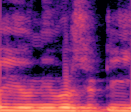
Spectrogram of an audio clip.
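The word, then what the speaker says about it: university: तो यहां पर लिखा तो यूनिवर्सिटी है और यूनिवर्सिटी का फर्स्ट लेटर आपका यू है। यू वोवेल में आता है। बट यहां पर यू की जो साउंड है वो या आ रही है।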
